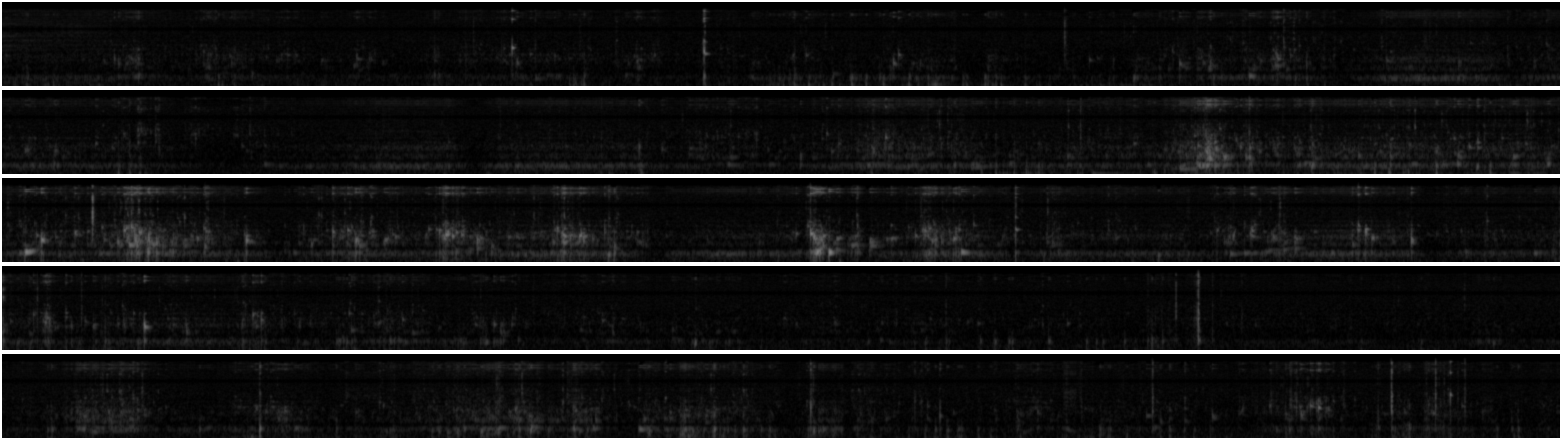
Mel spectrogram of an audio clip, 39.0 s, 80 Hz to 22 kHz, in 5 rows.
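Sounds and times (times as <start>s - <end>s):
muffled underwater ambience: 0.0s - 38.9s
bubbling gurgles: 11.2s - 18.9s, 19.5s - 27.0s, 31.4s - 38.9s.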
